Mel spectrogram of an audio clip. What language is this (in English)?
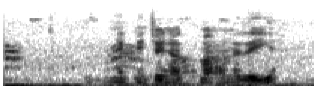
Loarki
